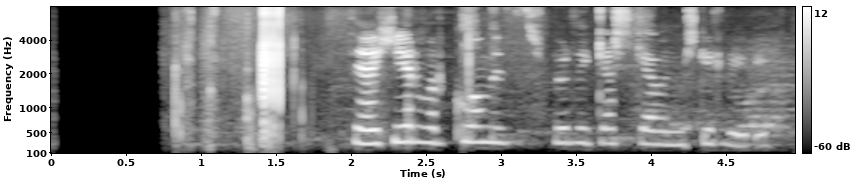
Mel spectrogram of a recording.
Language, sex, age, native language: Icelandic, female, 13, Icelandic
